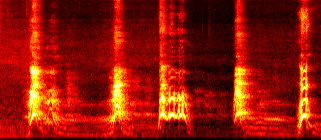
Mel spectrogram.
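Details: Dog barking steadily, five full-throated barks about every one and a half seconds, each with an arched, slightly falling tone; the middle one is a quick double bark. Low background hum.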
